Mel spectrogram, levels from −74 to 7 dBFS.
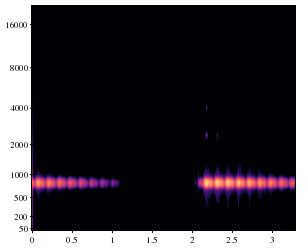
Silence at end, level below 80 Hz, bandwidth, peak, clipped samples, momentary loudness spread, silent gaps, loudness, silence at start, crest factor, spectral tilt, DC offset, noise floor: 0 s; under -90 dBFS; 2.6 kHz; -2 dBFS; under 0.1%; 16 LU; 1.14-2.03 s; -15 LUFS; 0 s; 16 dB; -3 dB/octave; under 0.1%; -44 dBFS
